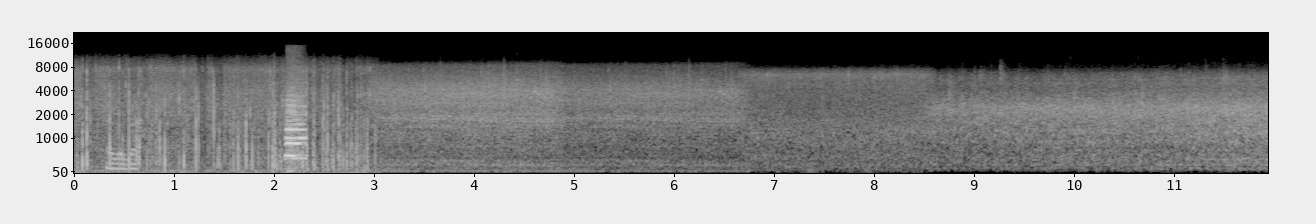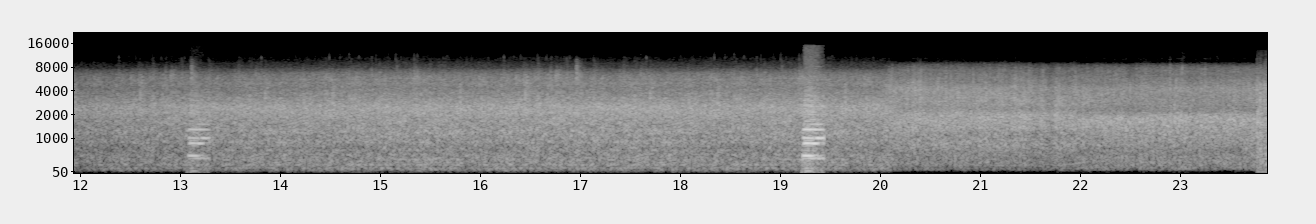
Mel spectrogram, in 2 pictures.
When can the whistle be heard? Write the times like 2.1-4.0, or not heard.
not heard.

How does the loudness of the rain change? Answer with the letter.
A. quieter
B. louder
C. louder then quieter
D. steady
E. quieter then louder
E.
